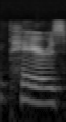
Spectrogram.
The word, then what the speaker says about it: Pairaz: So Prickly Pears, P-A-I-R-A-Z, and they're in Arizona.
